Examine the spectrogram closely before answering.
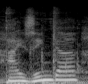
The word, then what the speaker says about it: Huizenga: I had a managing editor at the Sentinel who always said Huizenga, and I would always say you're putting the wrong emphasis on the incorrect syllable. It's Huizenga.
